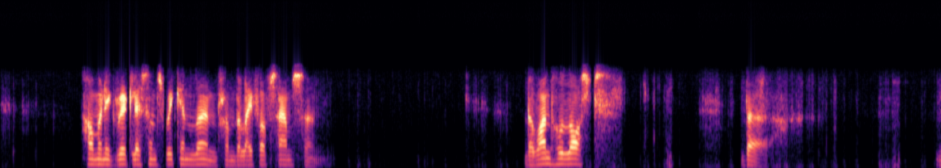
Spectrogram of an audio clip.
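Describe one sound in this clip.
A man speaks very close to the microphone in a low, casual voice.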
